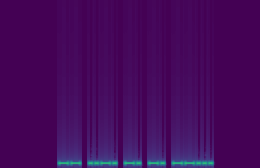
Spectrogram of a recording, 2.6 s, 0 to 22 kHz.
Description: Morse code, heard as a keyed tone, about 39 wpm, 690 Hz. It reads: MFNN7
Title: Code Groups - 5 Letter:Numbers - 40wpm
